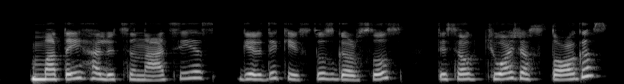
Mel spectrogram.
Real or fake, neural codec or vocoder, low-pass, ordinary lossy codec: real; none; 7.2 kHz; MP3, 48 kbps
